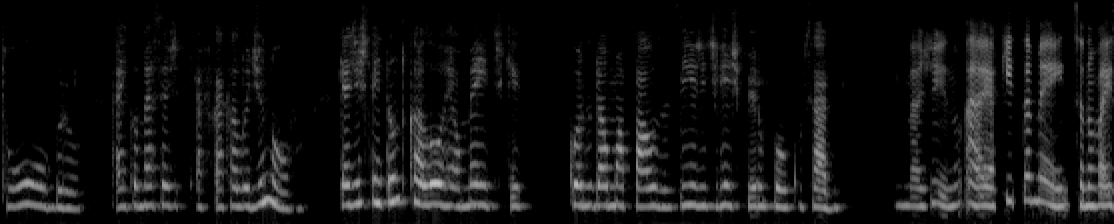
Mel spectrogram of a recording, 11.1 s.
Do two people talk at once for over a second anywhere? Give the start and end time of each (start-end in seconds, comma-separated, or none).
none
